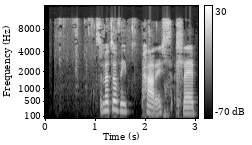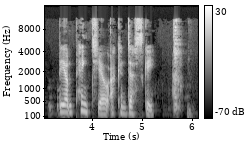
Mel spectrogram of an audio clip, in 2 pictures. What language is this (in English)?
Welsh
